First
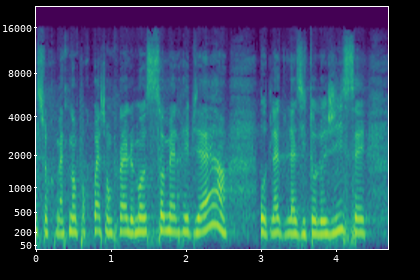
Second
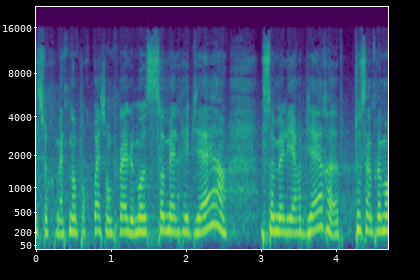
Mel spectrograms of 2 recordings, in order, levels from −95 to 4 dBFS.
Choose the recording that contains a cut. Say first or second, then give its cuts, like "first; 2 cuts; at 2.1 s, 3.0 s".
first; 1 cut; at 2.9 s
